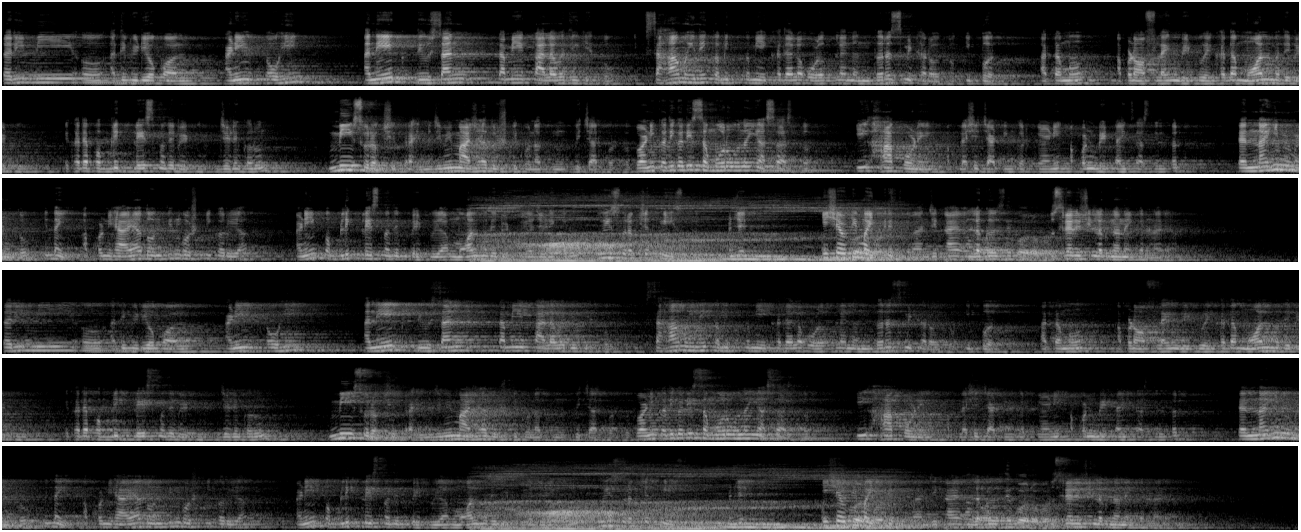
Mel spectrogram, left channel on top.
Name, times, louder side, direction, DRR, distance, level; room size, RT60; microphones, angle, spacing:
voice 1, 0.0-1.9 2.2-3.0 3.6-4.7 5.0-6.1 6.5-9.9 10.4-10.8 11.2-13.2 13.7-15.6 16.2-21.1 21.5-24.8 25.3-26.6 26.9-28.4 28.9-32.7 33.2-33.4 34.1-36.0 36.4-37.8, left 3 dB, 65° left, 4 dB, 1.8 m, -27 dB
sound 1, 30.6-35.4, left 1 dB, 15° left, 3.0 m, -27 dB
voice 2, 34.1-34.8 35.6-36.5, right 1 dB, 70° right, 5 dB, 3.5 m, -27 dB
22.0 x 17.0 x 8.5 m, 2.3 s
head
